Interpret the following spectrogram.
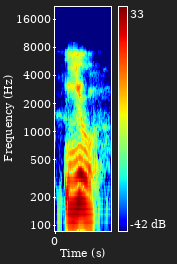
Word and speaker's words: ewe: I say white U. That's the pronunciation of EWE U.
